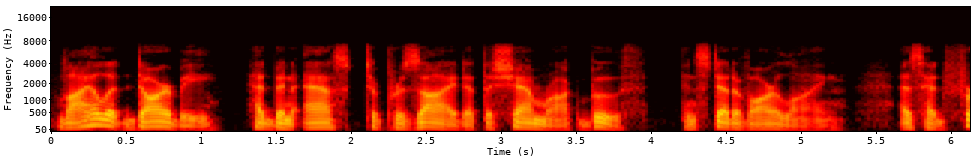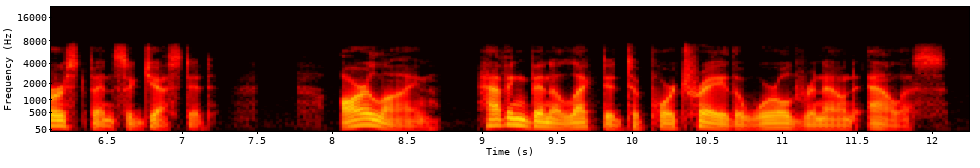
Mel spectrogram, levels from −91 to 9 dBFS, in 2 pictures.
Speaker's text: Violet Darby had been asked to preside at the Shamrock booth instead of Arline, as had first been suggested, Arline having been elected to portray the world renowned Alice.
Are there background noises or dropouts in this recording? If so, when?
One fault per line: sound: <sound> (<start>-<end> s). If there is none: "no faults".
no faults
